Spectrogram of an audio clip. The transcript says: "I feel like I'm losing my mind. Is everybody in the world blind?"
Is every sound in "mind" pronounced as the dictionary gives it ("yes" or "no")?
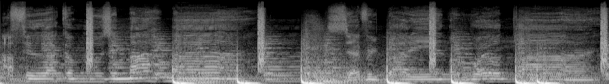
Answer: no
